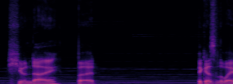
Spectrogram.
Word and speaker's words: Hyundai: It's kind of like I I know it's supposed to be pronounced Hyundai, but because of the way it was marketed, like I I I say Hyundai.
